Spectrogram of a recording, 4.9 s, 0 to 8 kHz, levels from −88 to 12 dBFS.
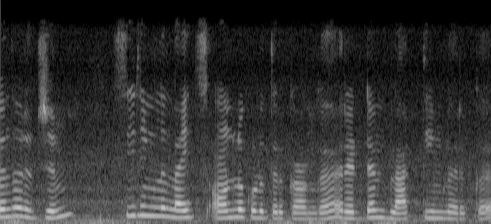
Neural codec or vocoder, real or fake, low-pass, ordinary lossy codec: none; real; 7.2 kHz; none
